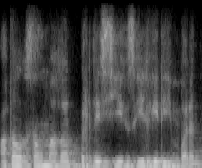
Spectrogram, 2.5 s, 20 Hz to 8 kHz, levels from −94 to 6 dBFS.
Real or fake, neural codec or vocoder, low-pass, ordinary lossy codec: fake; autoencoder, 48 kHz, 32 numbers a frame, DAC-VAE, trained on Japanese speech; 7.2 kHz; Opus, 32 kbps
